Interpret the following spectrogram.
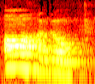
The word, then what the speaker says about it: órgão: em pé se palavra órgão tá vindo aqui ó ó órgão órgão sílaba tônica é um ó portanto temos uma paroxítona porque a penúltima sílaba que é mais forte beleza por quê que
